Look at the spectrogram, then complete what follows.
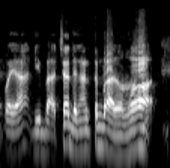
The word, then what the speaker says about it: غ: Gha. Jangan dibaca ga ya. Ya, gha bukan ga ya, itu tebal ya.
